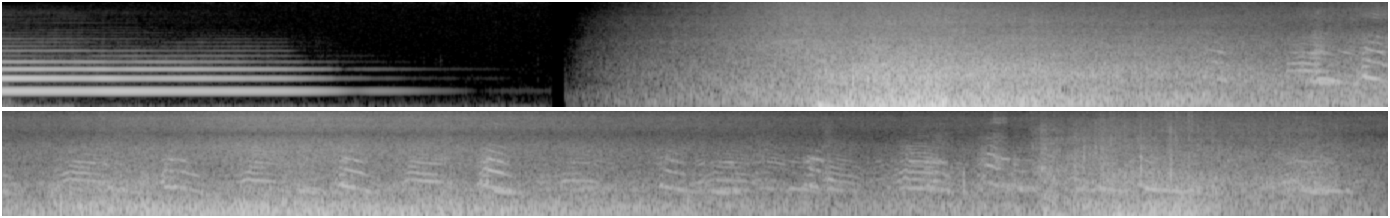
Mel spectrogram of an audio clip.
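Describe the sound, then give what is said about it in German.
A short steady tone and a moment of silence give way to loud North Sea surf rushing and breaking on a beach on Sylt, with seabirds calling repeatedly over the roar of the waves. “Ich stehe an der Nordsee auf Sylt.”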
